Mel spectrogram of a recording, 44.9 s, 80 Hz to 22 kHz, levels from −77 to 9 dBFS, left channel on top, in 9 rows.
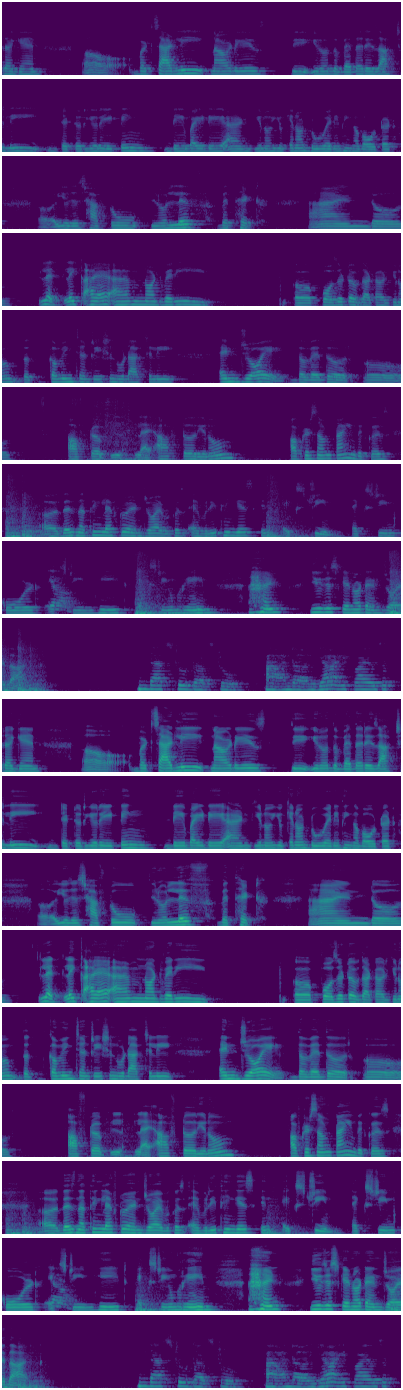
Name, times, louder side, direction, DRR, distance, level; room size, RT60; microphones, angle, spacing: voice 1, 0.0-3.3 3.6-15.1 15.4-17.6 18.4-22.1 22.7-25.1 25.8-27.9 28.5-38.4 38.8-40.3, right 7 dB, 85° right, 0.3 m, -35 dB
sound 1, 25.4-25.5 25.8-27.9 28.2-28.3 30.0-31.3 33.2-34.6 36.6-38.1 39.7-40.5, left 1 dB, 65° left, 1.3 m, -43 dB
voice 2, 35.5-35.9 41.6-42.9 43.2-44.7, right 1 dB, 5° right, 0.9 m, -41 dB
9.9 x 7.2 x 4.1 m
head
